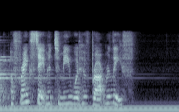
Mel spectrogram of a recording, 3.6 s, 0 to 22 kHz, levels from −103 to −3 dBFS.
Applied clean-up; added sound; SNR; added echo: none; Piano; 13 dB; reverberation time 0.2 s.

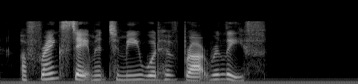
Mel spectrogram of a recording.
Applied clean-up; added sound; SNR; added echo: none; none; none; none.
